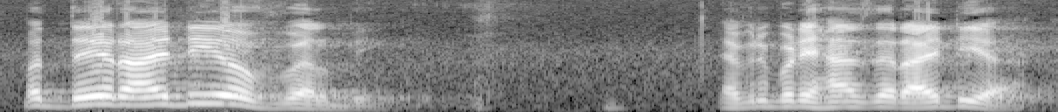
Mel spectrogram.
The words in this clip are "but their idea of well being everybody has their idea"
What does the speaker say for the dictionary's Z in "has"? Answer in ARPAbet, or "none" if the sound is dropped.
Z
